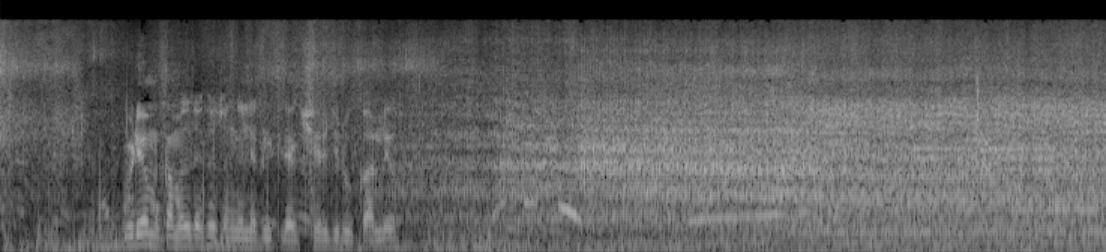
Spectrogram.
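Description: A tractor engine idles with a steady, low rumble.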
